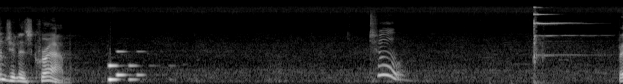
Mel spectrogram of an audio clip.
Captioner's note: ding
